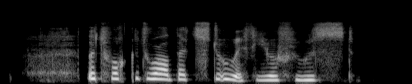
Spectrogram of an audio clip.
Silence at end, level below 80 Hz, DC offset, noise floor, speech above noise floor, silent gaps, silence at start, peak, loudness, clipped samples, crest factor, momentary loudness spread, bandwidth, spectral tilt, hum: 0.7 s; -66 dBFS; under 0.1%; -39 dBFS; 23 dB; 0.81-0.86 s; 0.5 s; 0 dBFS; -16 LUFS; under 0.1%; 16 dB; 11 LU; 7.6 kHz; -7 dB/octave; none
